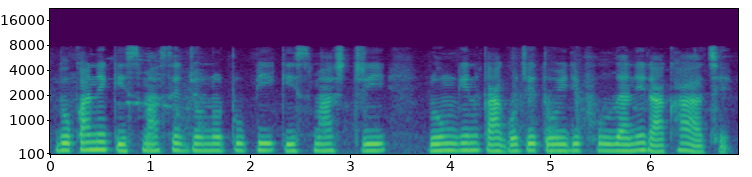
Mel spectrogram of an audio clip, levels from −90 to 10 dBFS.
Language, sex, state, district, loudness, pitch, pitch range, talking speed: Bengali, female, West Bengal, Cooch Behar, -17 LUFS, 185 Hz, 180-190 Hz, 115 wpm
